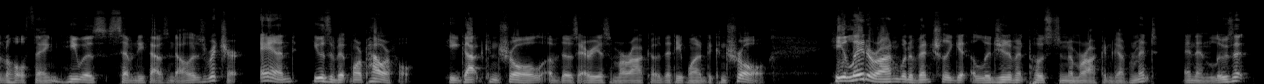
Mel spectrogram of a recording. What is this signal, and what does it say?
Speech in English. There is no code.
